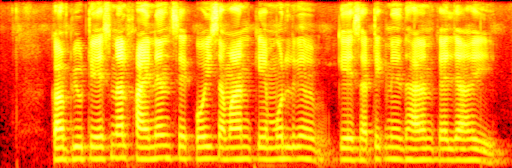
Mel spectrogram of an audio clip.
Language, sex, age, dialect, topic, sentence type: Magahi, male, 25-30, Central/Standard, agriculture, statement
